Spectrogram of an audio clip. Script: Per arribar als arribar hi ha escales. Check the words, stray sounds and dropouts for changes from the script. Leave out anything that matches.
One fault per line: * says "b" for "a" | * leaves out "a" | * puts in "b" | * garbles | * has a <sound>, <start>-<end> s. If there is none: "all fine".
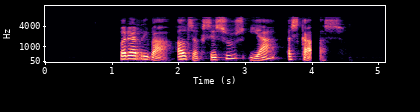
* says "accessos" for "arribar"
* has a dropout, 4.0-4.1 s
